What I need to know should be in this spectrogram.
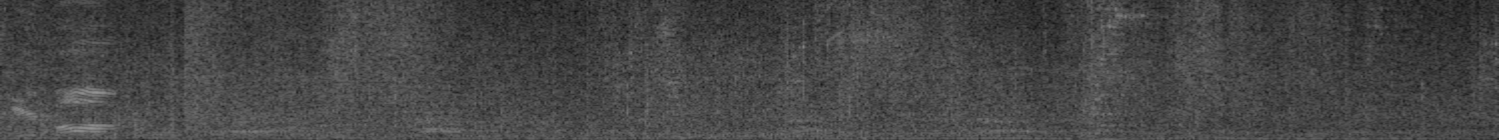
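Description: A car engine hums steadily and revs as the car drives.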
